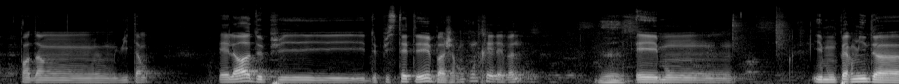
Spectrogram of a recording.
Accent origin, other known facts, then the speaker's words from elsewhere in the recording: Algeria; c'est dédicace à mon pays d'origine, l'Algérie.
